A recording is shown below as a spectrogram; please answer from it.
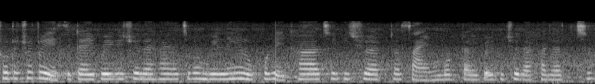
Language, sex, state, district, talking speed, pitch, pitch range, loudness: Bengali, female, West Bengal, North 24 Parganas, 230 wpm, 245 Hz, 235-255 Hz, -16 LUFS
